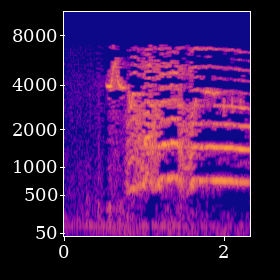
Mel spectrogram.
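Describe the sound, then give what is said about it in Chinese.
A free-range Jiuyuan black rooster at the Wanyuan Hengkang ecological breeding base in Dazhou, Sichuan, China, crows once at daybreak, a loud, drawn-out cock-a-doodle-doo that starts abruptly and holds a bright, harmonic tone before trailing off, with a faint low hum underneath. “在绿色的丛山中，达州市万源恒康生态养殖基地放养的旧苑黑鸡正高傲地鸣叫着。”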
